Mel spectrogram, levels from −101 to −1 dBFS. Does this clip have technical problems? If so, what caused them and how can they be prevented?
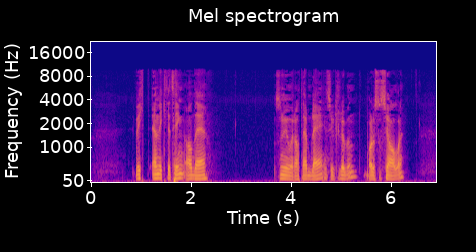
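Yes. The whole clip shows AAC compression damage, and it's plainly audible: the speech sounds dull, with nothing above about 9.9 kHz, and the sibilants and sustained sounds take on a smeared, warbly, fizzy edge. The likely cause is a low-bitrate AAC-LC encode, something in the region of 32 kbps, where the encoder cuts the top end and leaves gaps in the spectrum to save bits. To prevent it, encode at a higher bitrate or keep a lossless master and only compress once at the end.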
